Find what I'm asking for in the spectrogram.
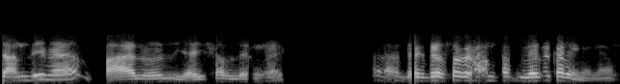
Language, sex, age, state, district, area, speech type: Hindi, male, 60+, Bihar, Samastipur, rural, conversation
